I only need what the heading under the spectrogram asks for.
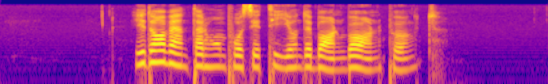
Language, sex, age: Swedish, female, 52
